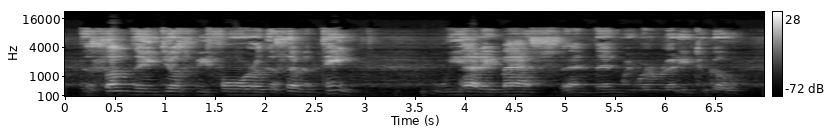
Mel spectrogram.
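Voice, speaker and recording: Very slowly, a man speaks in a room with audible echo and noticeable background noise. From Cuba. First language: Spanish. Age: 70s. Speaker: war veteran. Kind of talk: oral history interview.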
